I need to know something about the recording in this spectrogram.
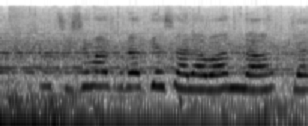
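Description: The band's last sustained chord ringing out while a studio audience cheers and applauds, with voices shouting over it.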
